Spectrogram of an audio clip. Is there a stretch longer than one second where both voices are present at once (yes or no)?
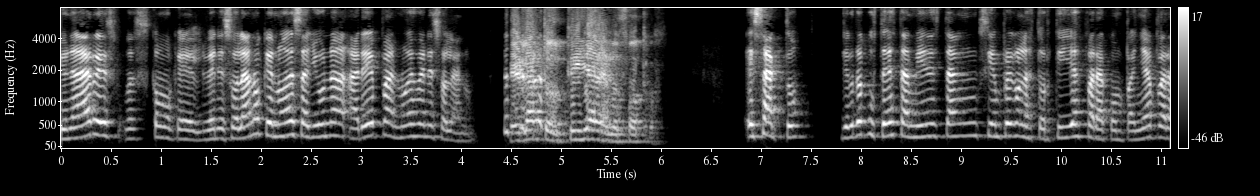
no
